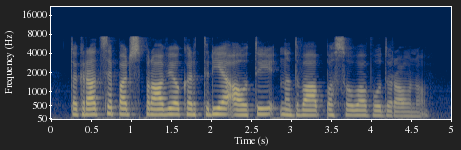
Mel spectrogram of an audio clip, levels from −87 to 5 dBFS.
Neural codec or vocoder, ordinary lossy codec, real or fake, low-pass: none; none; real; 7.2 kHz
